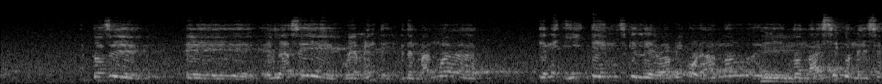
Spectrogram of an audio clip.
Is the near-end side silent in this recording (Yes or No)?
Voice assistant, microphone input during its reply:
No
